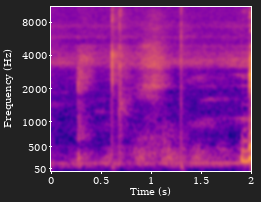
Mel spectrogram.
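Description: Pause in speech: low background noise with a faint steady hum and a few faint, short clicks.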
